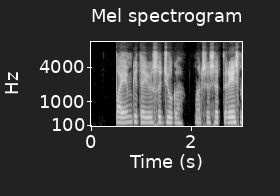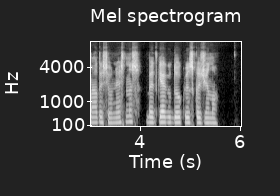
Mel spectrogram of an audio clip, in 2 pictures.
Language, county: Lithuanian, Panevėžys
